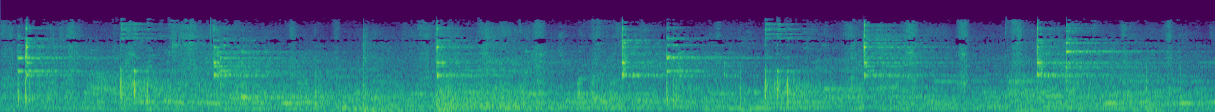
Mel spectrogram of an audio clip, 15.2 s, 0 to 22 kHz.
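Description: A pair of 14 kg kettlebells clinking against each other during long-cycle clean-and-jerk reps: sharp metal knocks with a short ring, about ten in all, some single and some in quick pairs.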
